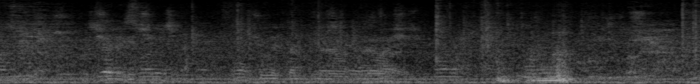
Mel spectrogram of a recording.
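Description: A man speaks loudly to a group, nearby.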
